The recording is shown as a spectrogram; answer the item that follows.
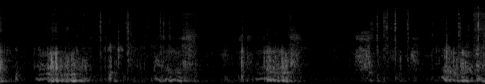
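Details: Puppies Ella and Duke playing: four separate growly, grumbling bursts, low and rough with a nasal edge, set apart by brief quiet gaps and light rustling.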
